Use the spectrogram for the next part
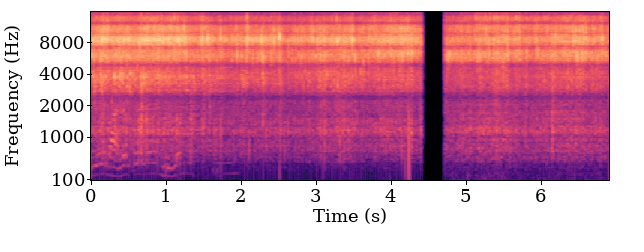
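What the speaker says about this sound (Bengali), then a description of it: "আমি এবারে পেঁয়াজ কুচিটা দিয়ে দিয়ে ভালো করে ভেজে নিচ্ছি" Chopped onion sizzles in hot oil in a pan for a mutton curry, a steady bright hiss with a few clinks and a brief dropout, under soft talk.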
